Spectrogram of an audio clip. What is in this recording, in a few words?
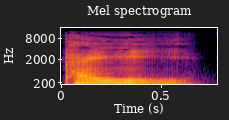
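"payee", British English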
